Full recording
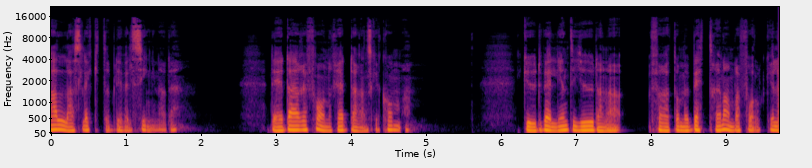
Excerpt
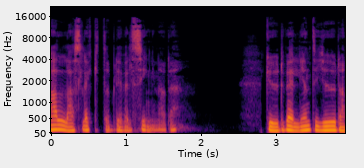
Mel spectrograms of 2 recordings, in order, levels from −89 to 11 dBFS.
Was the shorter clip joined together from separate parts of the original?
yes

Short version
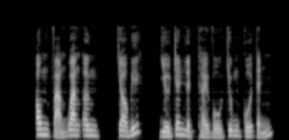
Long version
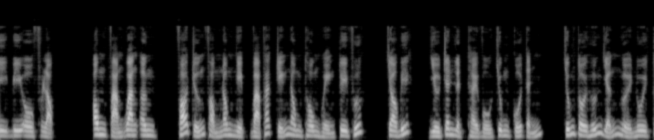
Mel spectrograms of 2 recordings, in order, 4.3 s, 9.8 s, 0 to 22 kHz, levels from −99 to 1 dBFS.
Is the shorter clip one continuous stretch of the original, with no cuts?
no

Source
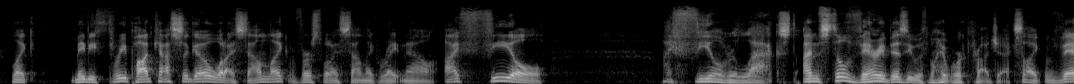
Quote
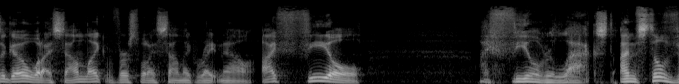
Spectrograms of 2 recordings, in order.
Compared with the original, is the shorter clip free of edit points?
yes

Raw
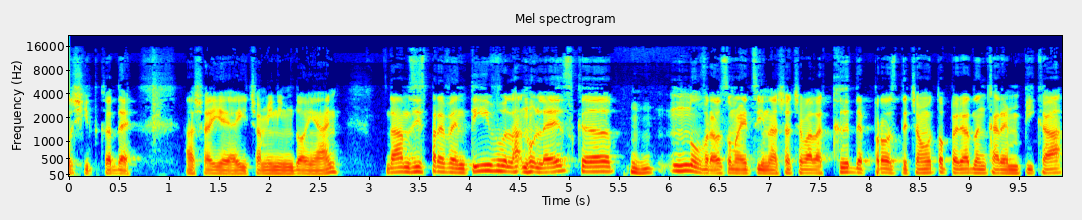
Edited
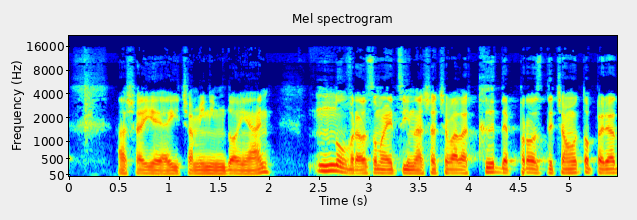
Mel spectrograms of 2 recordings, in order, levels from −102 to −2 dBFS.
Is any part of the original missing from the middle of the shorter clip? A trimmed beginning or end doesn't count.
yes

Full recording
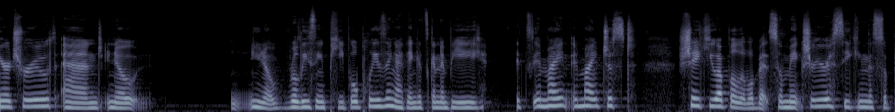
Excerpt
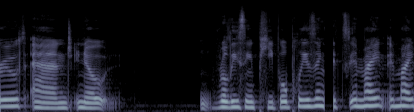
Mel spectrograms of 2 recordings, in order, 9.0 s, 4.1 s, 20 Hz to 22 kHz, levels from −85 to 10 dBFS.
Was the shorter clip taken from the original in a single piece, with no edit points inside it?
no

